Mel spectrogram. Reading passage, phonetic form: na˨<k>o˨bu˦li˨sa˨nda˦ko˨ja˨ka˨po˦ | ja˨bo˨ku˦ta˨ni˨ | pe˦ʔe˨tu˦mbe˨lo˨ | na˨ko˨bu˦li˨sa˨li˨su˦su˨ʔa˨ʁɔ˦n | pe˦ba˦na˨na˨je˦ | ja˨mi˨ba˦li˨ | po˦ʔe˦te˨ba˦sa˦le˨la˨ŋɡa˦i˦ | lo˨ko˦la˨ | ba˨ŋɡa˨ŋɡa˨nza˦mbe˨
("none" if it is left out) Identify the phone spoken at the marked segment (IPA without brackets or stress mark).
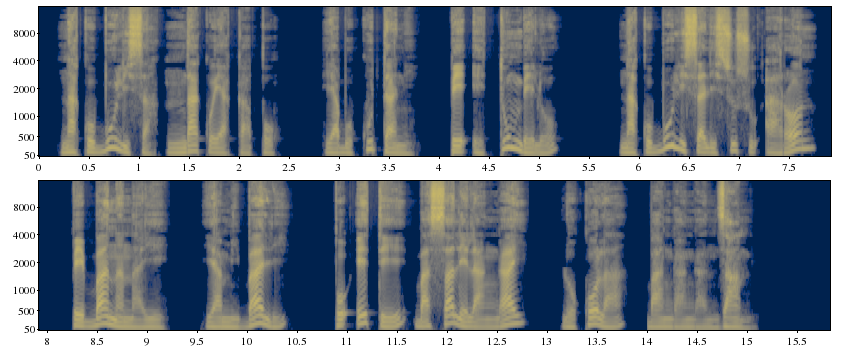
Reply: k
